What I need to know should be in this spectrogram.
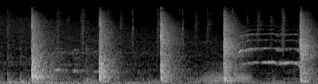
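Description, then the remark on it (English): Five heavy stomping footsteps land in a steady, slow rhythm, each a loud thud, with a faint high tonal whine rising in the background toward the end. “And are you stomping here? I was stomping, yeah.”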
